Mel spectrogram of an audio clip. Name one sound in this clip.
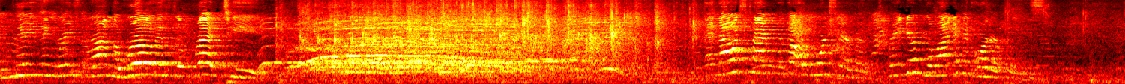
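A children's choir sings in a large echoing hall.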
